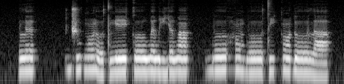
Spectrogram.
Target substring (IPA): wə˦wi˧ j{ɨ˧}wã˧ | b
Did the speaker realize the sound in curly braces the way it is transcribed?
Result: no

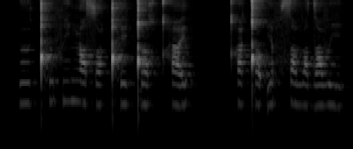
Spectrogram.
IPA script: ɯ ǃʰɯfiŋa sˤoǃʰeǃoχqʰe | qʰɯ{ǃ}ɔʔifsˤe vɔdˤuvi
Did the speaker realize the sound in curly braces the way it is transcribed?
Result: yes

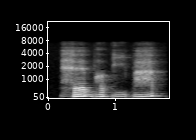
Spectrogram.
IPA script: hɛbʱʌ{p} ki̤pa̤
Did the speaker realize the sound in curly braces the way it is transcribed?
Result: no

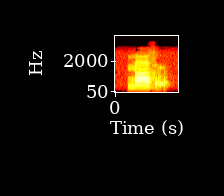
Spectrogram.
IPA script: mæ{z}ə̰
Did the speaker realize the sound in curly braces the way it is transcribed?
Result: yes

